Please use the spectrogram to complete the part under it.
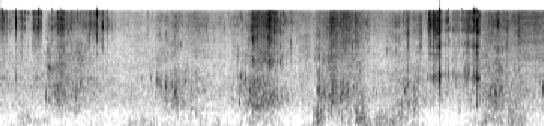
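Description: Bare feet splash and slosh through shallow flowing water.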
